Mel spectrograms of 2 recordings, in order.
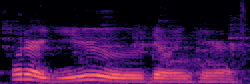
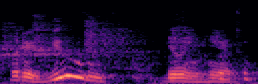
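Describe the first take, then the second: First: It is said in a plain reading voice. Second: It is said in a hooting owl-like voice.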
